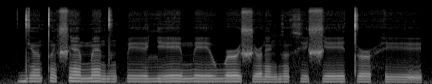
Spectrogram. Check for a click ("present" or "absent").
absent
